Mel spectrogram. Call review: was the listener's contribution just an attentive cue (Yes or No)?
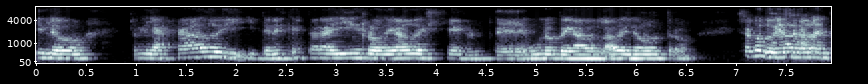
Yes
